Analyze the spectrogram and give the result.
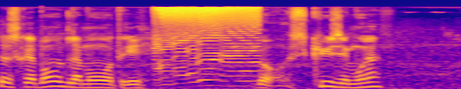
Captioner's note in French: sonnerie de cellulaire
